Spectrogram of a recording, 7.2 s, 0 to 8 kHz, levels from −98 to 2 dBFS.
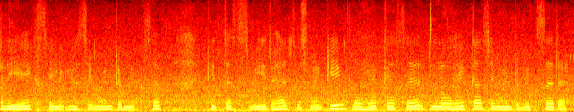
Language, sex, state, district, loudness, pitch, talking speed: Hindi, female, Uttar Pradesh, Varanasi, -15 LUFS, 200 Hz, 135 wpm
